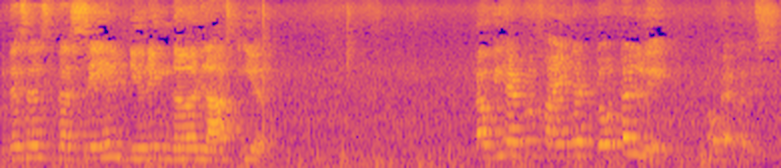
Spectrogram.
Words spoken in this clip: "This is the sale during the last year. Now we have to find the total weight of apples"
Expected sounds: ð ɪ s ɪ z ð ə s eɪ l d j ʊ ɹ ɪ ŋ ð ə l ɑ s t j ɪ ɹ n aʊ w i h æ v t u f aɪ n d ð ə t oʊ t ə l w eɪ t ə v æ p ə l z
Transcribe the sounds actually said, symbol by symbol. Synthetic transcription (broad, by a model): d ɪ s ɪ z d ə s eɪ l d j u ɹ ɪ ŋ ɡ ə l ɑ s t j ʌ ɹ n aʊ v i h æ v t u f aɪ n d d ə t oʊ t ə l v eɪ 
